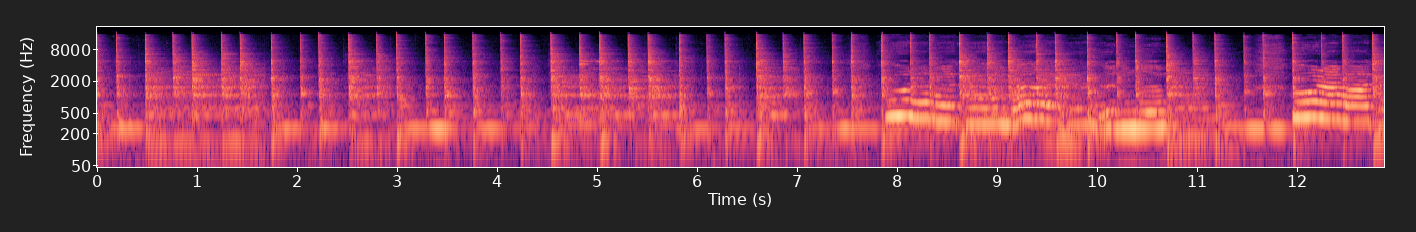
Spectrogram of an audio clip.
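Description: Gourd-resonated musical bow, its string struck with a stick in a quick steady rhythm that alternates between two low notes. A voice begins singing over it about two-thirds of the way in.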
